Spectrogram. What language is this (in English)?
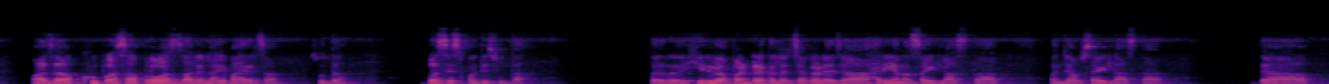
Marathi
